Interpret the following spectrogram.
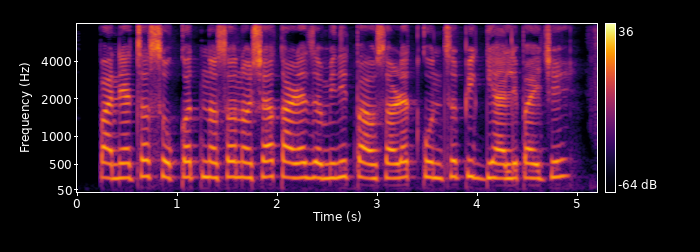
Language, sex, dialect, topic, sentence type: Marathi, female, Varhadi, agriculture, question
